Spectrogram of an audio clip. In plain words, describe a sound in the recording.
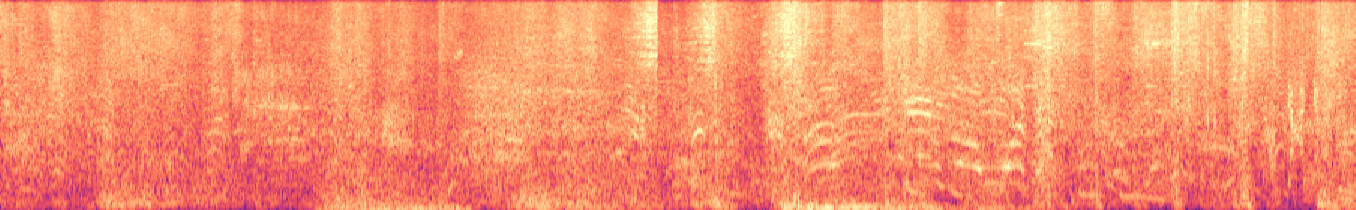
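Weapons strike and clash with heavy thuds.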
